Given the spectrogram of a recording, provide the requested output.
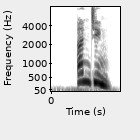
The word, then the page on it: anjing: indonesian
